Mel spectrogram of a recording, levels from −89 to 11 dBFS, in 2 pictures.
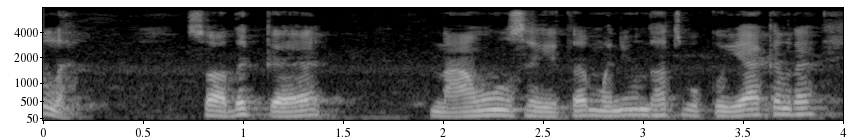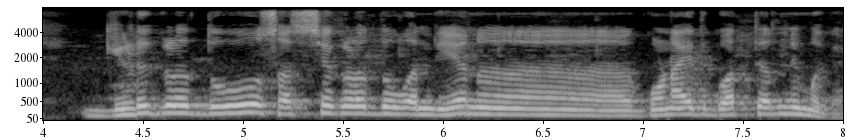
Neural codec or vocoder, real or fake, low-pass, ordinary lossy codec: none; real; 7.2 kHz; none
